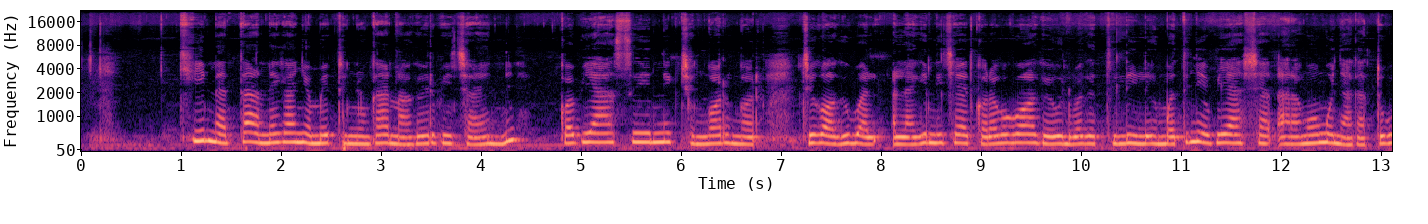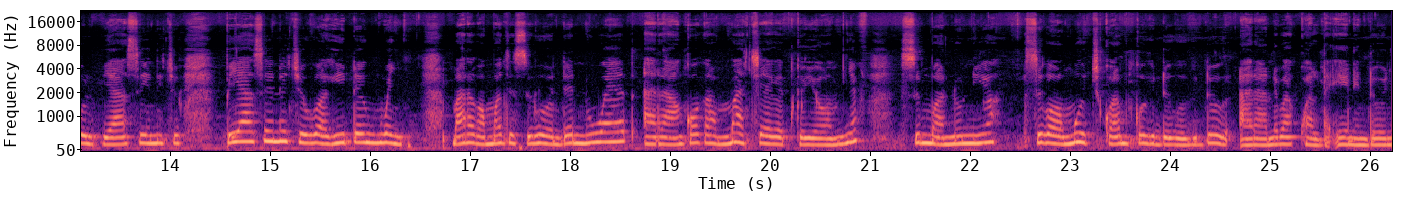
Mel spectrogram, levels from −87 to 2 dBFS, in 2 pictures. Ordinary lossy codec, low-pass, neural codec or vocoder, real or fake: none; none; none; real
